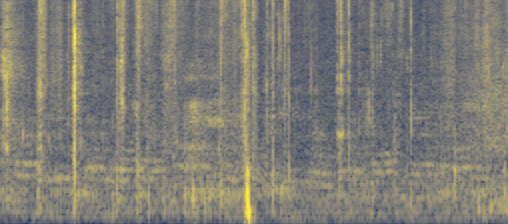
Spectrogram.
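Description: Strips of sticky tape handled and pressed down on a cutting mat: scattered small clicks and crackles, with one louder knock about two and a half seconds in.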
